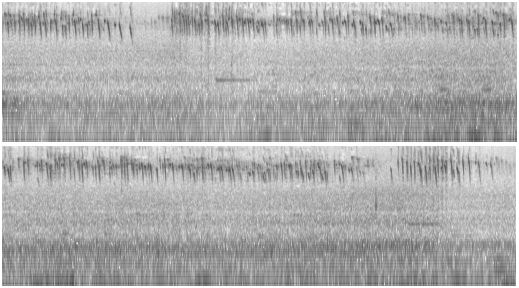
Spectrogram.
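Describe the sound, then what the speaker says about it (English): Chimney swifts twitter and chirp in excited, rapid high-pitched bursts. The calling runs almost continuously and loudly, broken by one short pause, over a low steady background hum. "Chimney swifts are wonderful to watch and almost as beautiful to listen to, with their excited twittering and chirping like this."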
